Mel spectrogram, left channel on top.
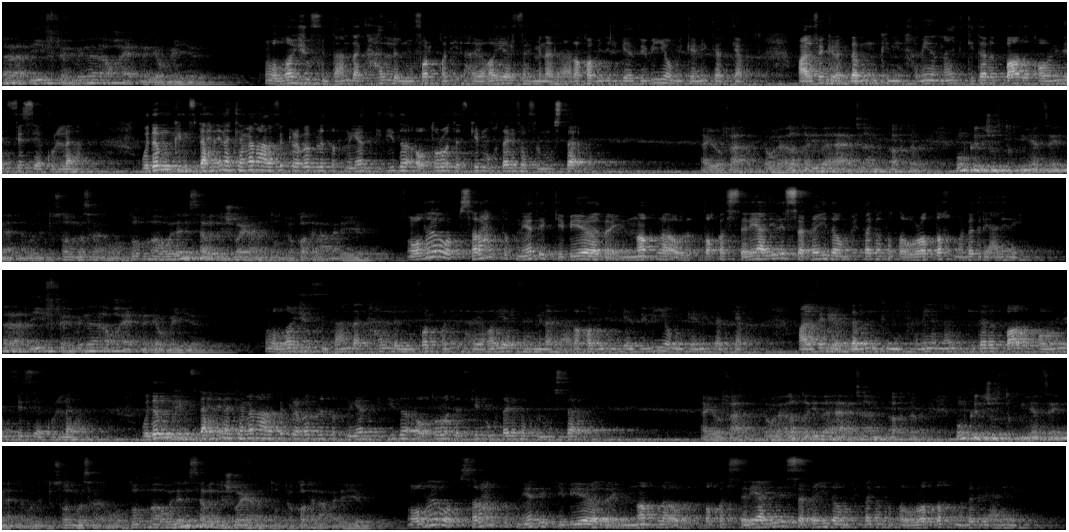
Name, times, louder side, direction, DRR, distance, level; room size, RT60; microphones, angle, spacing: voice 1, 0.0-2.0 8.2-8.4 12.3-12.5 17.6-24.9, equal, ahead, -1 dB, 1.0 m, -33 dB
voice 2, 2.6-11.5 11.8-16.6 25.4-31.5, left 3 dB, 50° left, 8 dB, 0.6 m, -30 dB
sound 1, 2.6-21.0, equal, 20° left, 1.3 m, -43 dB
13.0 x 6.1 x 3.3 m, 1.3 s
head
